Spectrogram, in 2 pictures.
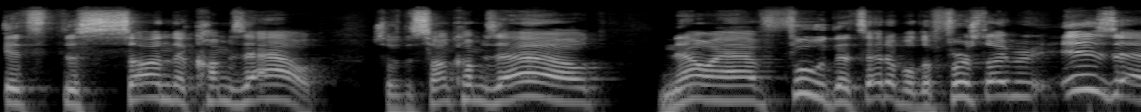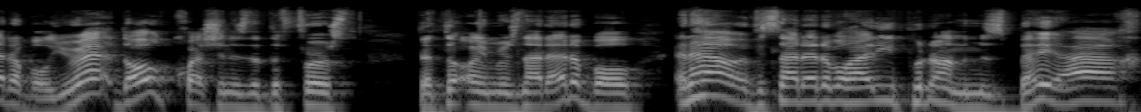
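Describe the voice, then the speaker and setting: A middle-aged man teaching a casual daily Talmud class in a lively, chatty way, mixing in Hebrew and Yiddish terms. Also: high-pitched, fast talker, hardly any pauses.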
